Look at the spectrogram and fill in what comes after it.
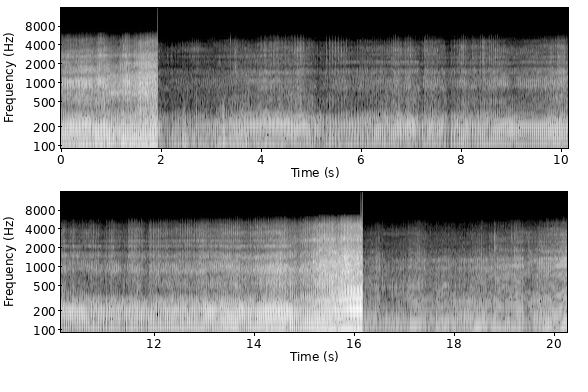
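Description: Classic trials motorcycle engines running at low revs as they climb a rocky track. The sound cuts off suddenly about two seconds in. Another bike then grows steadily louder as it nears, up to the loudest point at about sixteen seconds, where it also cuts off abruptly.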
